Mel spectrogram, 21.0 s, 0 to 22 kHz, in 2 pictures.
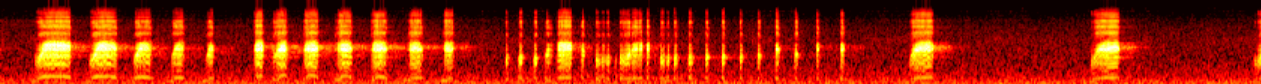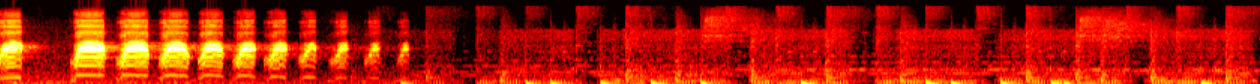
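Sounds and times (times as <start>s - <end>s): duck call quacking: 0.3s - 8.0s, 9.1s - 9.5s, 10.4s - 14.1s.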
